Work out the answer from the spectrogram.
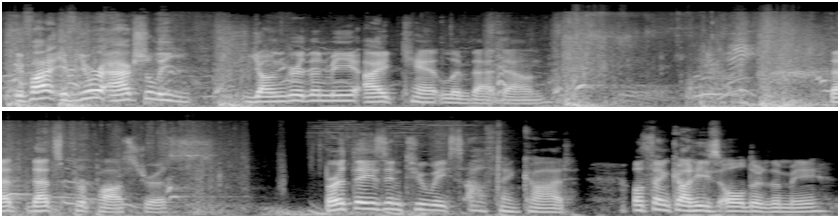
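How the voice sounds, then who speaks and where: A late-teen man from Sweden, a native Swedish speaker, chatting casually on a gaming livestream in a rambling, joking way with sudden excited outbursts. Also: on the high side. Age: late teens. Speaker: streamer.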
